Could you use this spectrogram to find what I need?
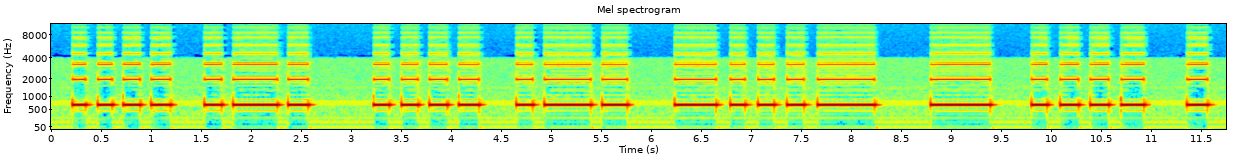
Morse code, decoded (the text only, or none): HR HR <BT> THE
